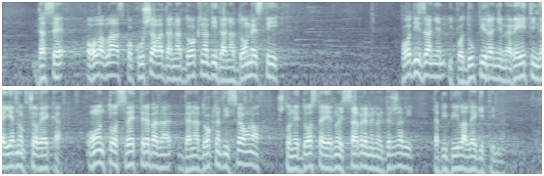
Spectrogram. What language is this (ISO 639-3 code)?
srp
